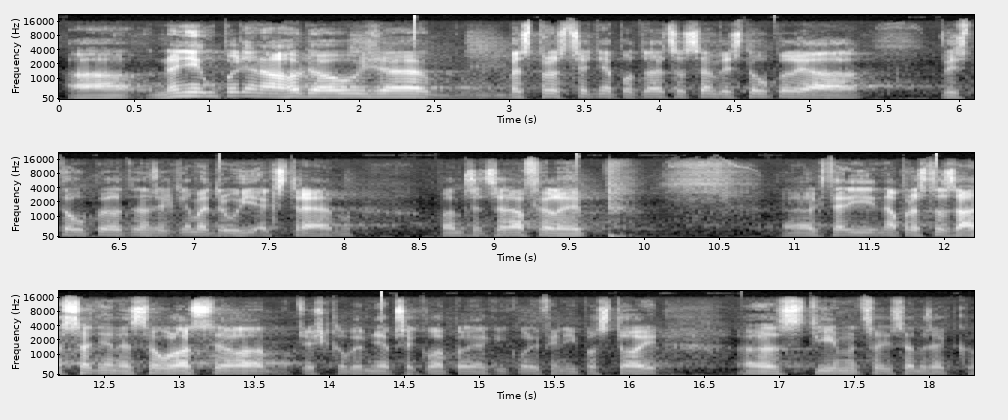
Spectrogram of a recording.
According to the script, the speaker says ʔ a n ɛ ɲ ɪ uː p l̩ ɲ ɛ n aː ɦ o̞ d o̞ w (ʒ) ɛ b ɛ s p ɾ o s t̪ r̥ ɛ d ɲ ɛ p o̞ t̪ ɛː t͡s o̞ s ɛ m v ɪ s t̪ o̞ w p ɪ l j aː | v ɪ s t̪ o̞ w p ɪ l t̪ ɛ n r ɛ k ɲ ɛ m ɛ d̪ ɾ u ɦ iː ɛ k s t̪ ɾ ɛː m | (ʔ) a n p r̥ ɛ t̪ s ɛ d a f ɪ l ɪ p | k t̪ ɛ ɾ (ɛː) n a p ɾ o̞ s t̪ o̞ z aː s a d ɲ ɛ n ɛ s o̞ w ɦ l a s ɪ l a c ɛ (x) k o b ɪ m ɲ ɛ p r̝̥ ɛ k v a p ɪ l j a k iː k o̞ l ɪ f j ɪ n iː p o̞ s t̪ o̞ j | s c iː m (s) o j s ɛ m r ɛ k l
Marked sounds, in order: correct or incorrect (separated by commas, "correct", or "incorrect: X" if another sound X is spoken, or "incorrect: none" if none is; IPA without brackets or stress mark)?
correct, incorrect: p, incorrect: iː, incorrect: ʃ, incorrect: t͡s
